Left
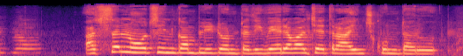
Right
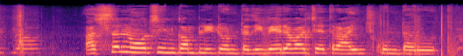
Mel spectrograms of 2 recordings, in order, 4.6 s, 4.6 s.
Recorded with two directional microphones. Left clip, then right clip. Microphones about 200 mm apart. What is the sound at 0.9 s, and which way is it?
A woman's voice, 25° left (ahead or behind).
